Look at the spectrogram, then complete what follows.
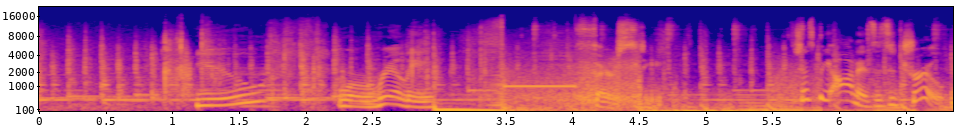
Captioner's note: beep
